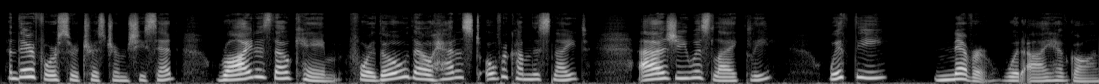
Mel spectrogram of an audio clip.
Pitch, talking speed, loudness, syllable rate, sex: 225 Hz, 155 wpm, -18 LUFS, 4.4 syllables/s, female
